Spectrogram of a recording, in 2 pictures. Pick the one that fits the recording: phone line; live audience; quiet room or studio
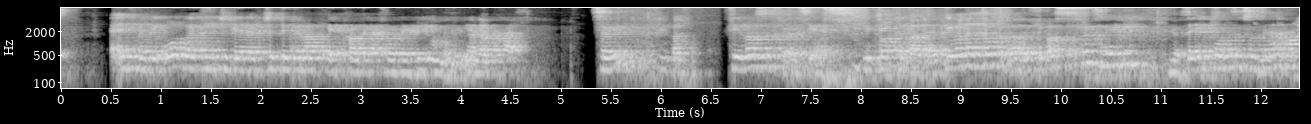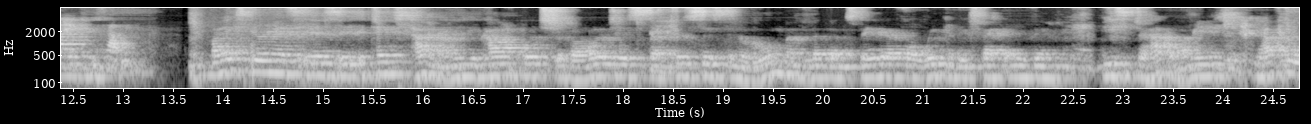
live audience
